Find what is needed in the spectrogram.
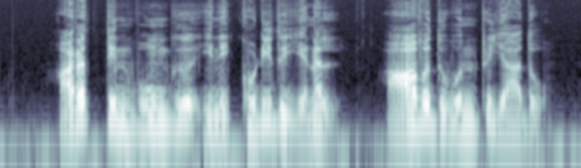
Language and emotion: Tamil, neutral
